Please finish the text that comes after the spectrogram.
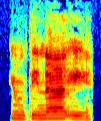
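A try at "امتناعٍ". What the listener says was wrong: Tanwin tuh. Tanwin kan.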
